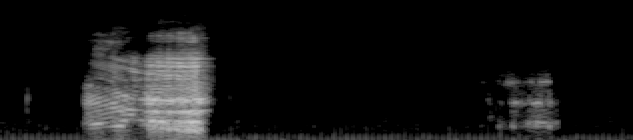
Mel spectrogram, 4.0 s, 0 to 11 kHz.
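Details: Carpathian red deer stag roaring during the rut in the forests of the Bucovina mountains, 29 September 2022: one loud, harsh, rasping bellow lasting under a second, then a short, faint answering roar after a pause.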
